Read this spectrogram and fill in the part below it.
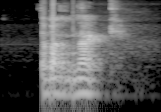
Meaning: alternative form of tabarnak
- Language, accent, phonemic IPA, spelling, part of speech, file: French, Canada, /ta.baʁ.nak/, tabarnac, noun, LL-Q150 (fra)-tabarnac.wav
